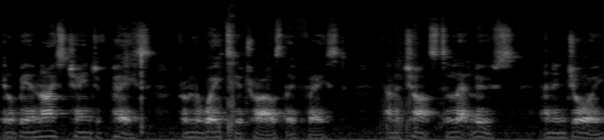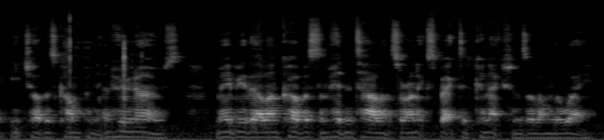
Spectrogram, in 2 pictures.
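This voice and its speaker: A woman giving scripted narration in a calm storytelling manner. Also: extremely low pitch, normal speed, poor audio.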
